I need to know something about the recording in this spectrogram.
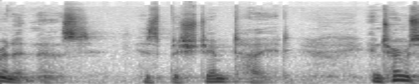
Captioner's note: speaks in foreign language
